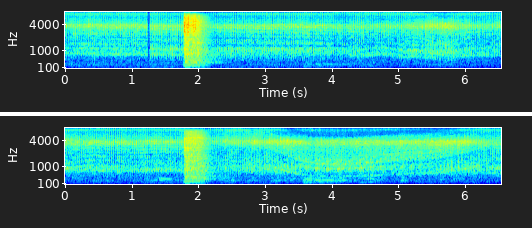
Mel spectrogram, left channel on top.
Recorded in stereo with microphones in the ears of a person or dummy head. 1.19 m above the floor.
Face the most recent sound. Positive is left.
turn(degrees=35)  # may be behind; listen again after turning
